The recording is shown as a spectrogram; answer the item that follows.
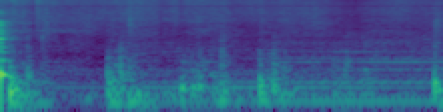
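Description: Footsteps walking across an RV's floor: a few soft, irregular low thuds starting about a second in, with a faint steady hum joining about halfway through.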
